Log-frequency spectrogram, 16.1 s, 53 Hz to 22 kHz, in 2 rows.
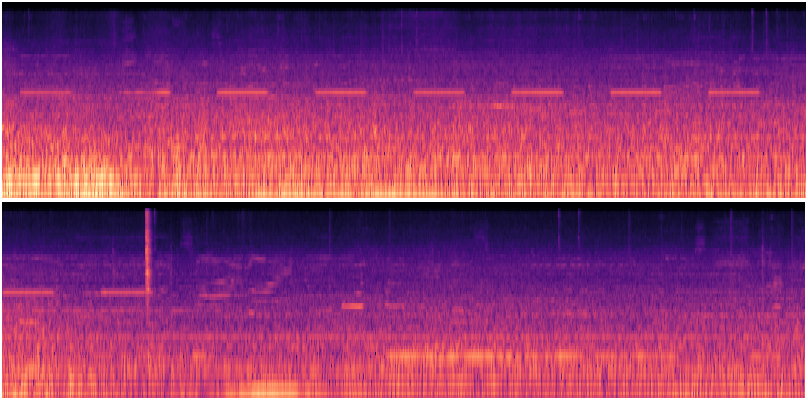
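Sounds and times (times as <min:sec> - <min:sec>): diesel engine running under load: 0:00.0 - 0:16.0
backup alarm beeping: 0:00.2 - 0:09.7.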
